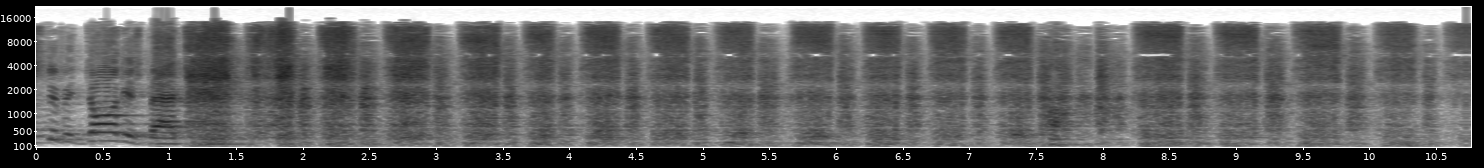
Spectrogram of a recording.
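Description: People clap their hands quickly and steadily in a room.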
